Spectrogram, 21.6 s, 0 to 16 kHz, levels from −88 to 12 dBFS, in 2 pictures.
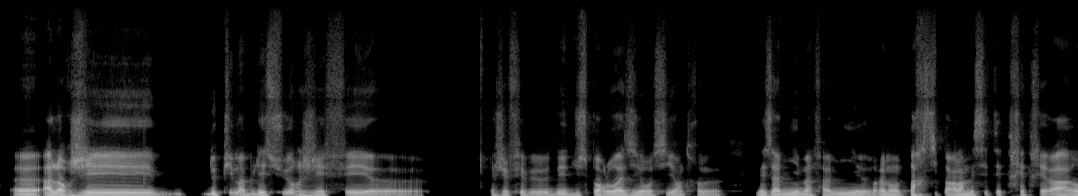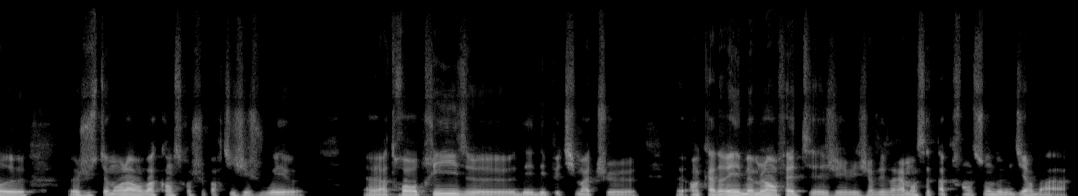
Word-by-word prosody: heu, 90 Hz, 0 st, +4 dB
alors 100 Hz, +1 st, +6 dB
j'ai 105 Hz, 0 st, +4 dB, 0.4 s
depuis 110 Hz, +8 st, -3 dB
ma 145 Hz, -4 st, +1 dB
blessure, 115 Hz, +5 st, -2 dB
j'ai 105 Hz, -2 st, -2 dB
fait, 100 Hz, 0 st, -2 dB
heu, 80 Hz, -2 st, -3 dB, 0.7 s
j'ai 95 Hz, 0 st, -5 dB
fait 100 Hz, -, -5 dB
de 85 Hz, -1 st, -2 dB
des 85 Hz, +1 st, -2 dB
du 90 Hz, +2 st, -6 dB
sport 110 Hz, +4 st, -1 dB
loisir 100 Hz, +2 st, +3 dB
aussi 95 Hz, +2 st, -4 dB
entre 90 Hz, -3 st, -7 dB, 0.3 s
mes 85 Hz, -2 st, -2 dB
amis 95 Hz, +2 st, +3 dB
et -, -, 0 dB
ma 90 Hz, 0 st, 0 dB
famille, 95 Hz, +4 st, 0 dB
heu, -, -, 0 dB
vraiment 85 Hz, +4 st, 0 dB
par-ci 125 Hz, +4 st, -5 dB
par-là, 105 Hz, +3 st, +1 dB
mais 115 Hz, -, +1 dB
c'était -, -, -10 dB
très, -, -, -10 dB
très -, -, -7 dB
rare. 120 Hz, -2 st, +2 dB
Heu, 95 Hz, -1 st, +3 dB, 0.4 s
heu 85 Hz, -, +1 dB
justement 95 Hz, +1 st, -1 dB
là 95 Hz, -, +6 dB
en 95 Hz, -, +3 dB
vacances, 95 Hz, +3 st, -2 dB
quand -, -, -12 dB
je -, -, -17 dB
suis -, -, -22 dB
parti, 100 Hz, -, -11 dB
j'ai 85 Hz, -4 st, -6 dB
joué, 85 Hz, +1 st, 0 dB
heu, 75 Hz, -, -5 dB, 0.6 s
heu, 80 Hz, -1 st, 0 dB
à 80 Hz, -, +1 dB
3 95 Hz, -3 st, +3 dB
reprises, 115 Hz, +3 st, +3 dB
heu, 75 Hz, -3 st, +1 dB
des 75 Hz, 0 st, 0 dB
des 80 Hz, 0 st, -2 dB
petits -, -, -9 dB
matchs, 85 Hz, 0 st, -5 dB
heu, 75 Hz, -2 st, -5 dB, 0.4 s
heu, -, -, -5 dB
encadrés 90 Hz, +7 st, +4 dB
et -, -, +6 dB
même 95 Hz, -1 st, +4 dB
là 110 Hz, -, +6 dB
en 105 Hz, -2 st, +4 dB
fait. 110 Hz, +2 st, +2 dB, 0.2 s
J'ai 75 Hz, 0 st, -4 dB
j'avais 80 Hz, +2 st, -5 dB
vraiment 80 Hz, +5 st, -2 dB
cette 110 Hz, -, -10 dB
appréhension 85 Hz, +5 st, -6 dB
de 90 Hz, -4 st, 0 dB
me 80 Hz, -, -3 dB
dire: 100 Hz, +6 st, -1 dB
«Bah, 75 Hz, -, -7 dB
95 Hz, 200 wpm, -23 LUFS, 85-105 Hz, 0.7 s, alors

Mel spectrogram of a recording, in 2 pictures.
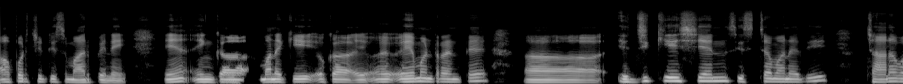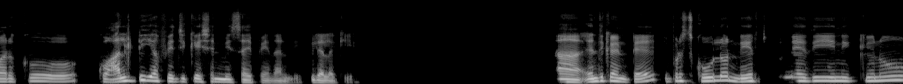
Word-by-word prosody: Opportunities 125 Hz, -1 st, -4 dB
మారిపోయినాయి. 105 Hz, -4 st, -1 dB, 0.5 s
ఏ -, -, +4 dB, 0.3 s
ఇంకా 115 Hz, 0 st, +3 dB, 0.4 s
మనకి 120 Hz, +1 st, +3 dB, 0.2 s
ఒక 120 Hz, -, -7 dB, 0.3 s
ఎ -, -, +1 dB, 0.2 s
ఎ -, -, +3 dB, 0.2 s
ఏమంటారంటే 135 Hz, 0 st, +1 dB, 0.6 s
ఆహ్, 105 Hz, -1 st, +2 dB, 0.3 s
ఎడ్యుకేషన్ 160 Hz, +4 st, +2 dB, 0.2 s
సిస్టమ్ 135 Hz, 0 st, -1 dB
అనేది, 125 Hz, +7 st, -1 dB, 0.5 s
చాలా 115 Hz, +4 st, +1 dB
వరకు 135 Hz, +3 st, -4 dB, 0.7 s
క్వాలిటీ 160 Hz, -, +2 dB
ఆఫ్ 155 Hz, -, -9 dB
ఎడ్యుకేషన్ 130 Hz, -1 st, -1 dB
మిస్ 110 Hz, -2 st, -3 dB
అయిపోయిందండి 85 Hz, -6 st, -8 dB
పిల్లలకి. 95 Hz, -5 st, -4 dB, 2.1 s
ఆ! -, -, +4 dB, 0.3 s
ఎందుకంటే 140 Hz, -5 st, +2 dB, 0.3 s
ఇప్పుడు 160 Hz, +5 st, -2 dB
స్కూల్‌‌లో 165 Hz, +5 st, +2 dB
నేర్చుకునేదినికిను 165 Hz, +2 st, 0 dB
130 Hz, 85 wpm, -24 LUFS, 110-155 Hz, 2.1 s, ఏ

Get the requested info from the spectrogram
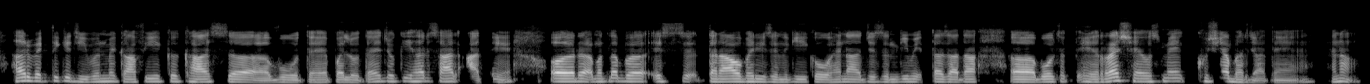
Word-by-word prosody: हर 160 Hz, +3 st, +5 dB
व्यक्ति 155 Hz, 0 st, -3 dB
के 160 Hz, -1 st, -2 dB
जीवन 130 Hz, 0 st, -4 dB
में 140 Hz, 0 st, -2 dB
काफ़ी 120 Hz, +3 st, -1 dB
एक 135 Hz, +1 st, -6 dB
ख़ास 125 Hz, -1 st, +2 dB
अ, 125 Hz, -, +2 dB
वो 105 Hz, -2 st, +1 dB
होता 105 Hz, +1 st, -3 dB
है, 105 Hz, +1 st, -1 dB
पल 110 Hz, -1 st, 0 dB
होता 105 Hz, +3 st, -4 dB
है, 135 Hz, -, 0 dB
जो 140 Hz, -1 st, -4 dB
कि 150 Hz, 0 st, -6 dB
हर 145 Hz, +1 st, 0 dB
साल 140 Hz, -1 st, +2 dB, 0.2 s
आते -, -, -4 dB
हैं, -, -, -5 dB, 0.4 s
और 135 Hz, -2 st, +8 dB
मतलब 140 Hz, +1 st, -1 dB
अ, 135 Hz, 0 st, +4 dB
इस 130 Hz, -1 st, -7 dB, 0.3 s
तनाव 130 Hz, 0 st, +6 dB
भरी 130 Hz, -1 st, 0 dB
ज़िंदगी 115 Hz, 0 st, -4 dB
को 115 Hz, -1 st, +1 dB
है 115 Hz, +2 st, -4 dB
ना, 120 Hz, -1 st, 0 dB
जिस 115 Hz, +1 st, -6 dB
ज़िंदगी 120 Hz, +1 st, -4 dB
में 125 Hz, -1 st, -3 dB
इतना 125 Hz, +2 st, -2 dB
ज़्यादा 120 Hz, 0 st, +1 dB
अ, 115 Hz, -1 st, +2 dB
बोल 125 Hz, +1 st, +1 dB
सकते 135 Hz, +1 st, -10 dB
है, 120 Hz, -3 st, -1 dB
रश 170 Hz, +1 st, +5 dB
है 135 Hz, -, 0 dB
उसमे 150 Hz, +3 st, -3 dB, 0.2 s
खुशियाँ 145 Hz, 0 st, -1 dB
भर 115 Hz, -2 st, -2 dB
जाते 90 Hz, +1 st, -8 dB
हैं, 95 Hz, +6 st, -9 dB, 0.2 s
है -, -, -3 dB
ना? 140 Hz, -1 st, -3 dB
125 Hz, 215 wpm, -24 LUFS, 115-140 Hz, 0.4 s, और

